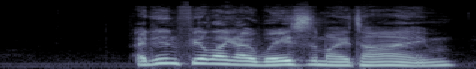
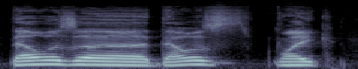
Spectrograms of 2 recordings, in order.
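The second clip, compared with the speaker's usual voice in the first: ordinary delivery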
